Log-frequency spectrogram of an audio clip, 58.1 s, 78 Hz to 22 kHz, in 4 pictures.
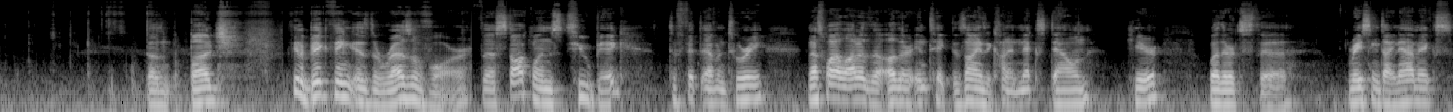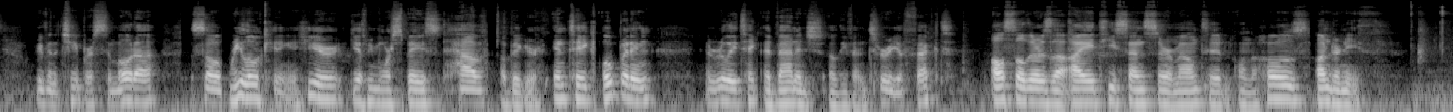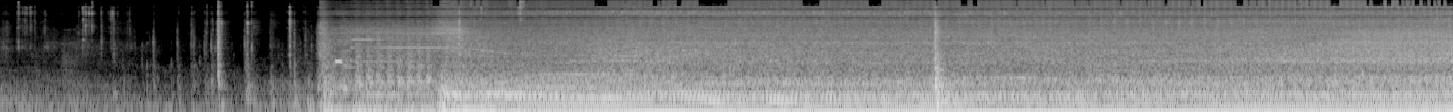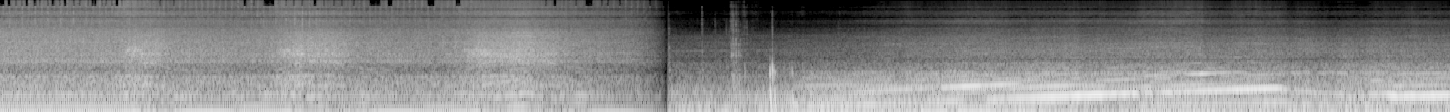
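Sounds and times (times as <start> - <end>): car engine intake noise: 32.2 - 50.2
engine revving: 32.3 - 58.0.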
